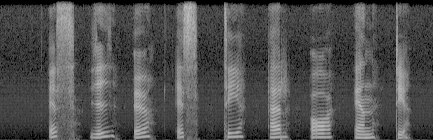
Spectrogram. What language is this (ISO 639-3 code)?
swe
